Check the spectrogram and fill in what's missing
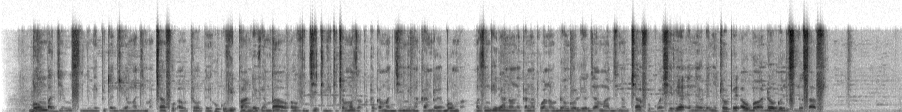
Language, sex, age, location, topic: Swahili, male, 18-24, Nairobi, government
